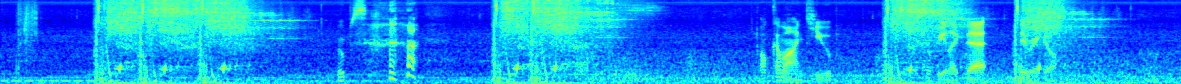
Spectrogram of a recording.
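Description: A sci-fi gun fires with a loud whooshing burst.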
